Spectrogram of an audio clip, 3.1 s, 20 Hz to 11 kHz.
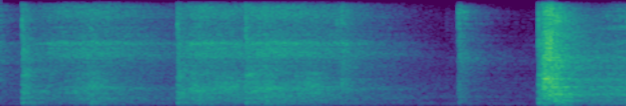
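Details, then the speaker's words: Gravely G-16 tractor, roughly late-80s/90s, not run in a few years, after fixing a wire and spraying brake clean in the carburetor: a few sharp uneven clicks with no cranking; relay sounds a little sticky but popped off. "Sounds like the relay is a little sticky. It popped off though."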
